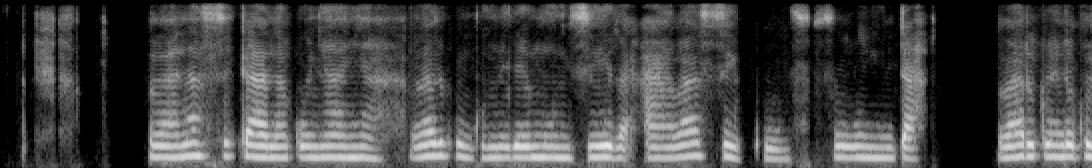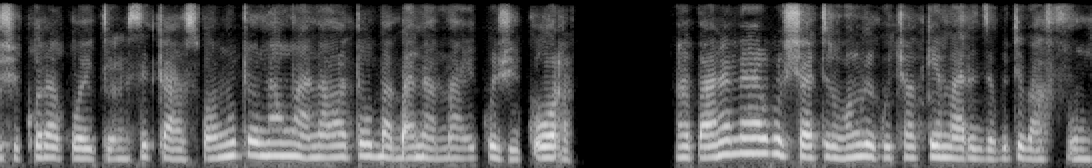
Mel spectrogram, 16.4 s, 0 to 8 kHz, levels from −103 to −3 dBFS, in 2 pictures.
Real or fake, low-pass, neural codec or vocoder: fake; 7.2 kHz; codec, 16 kHz, 4 kbps, FreqCodec, smaller model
